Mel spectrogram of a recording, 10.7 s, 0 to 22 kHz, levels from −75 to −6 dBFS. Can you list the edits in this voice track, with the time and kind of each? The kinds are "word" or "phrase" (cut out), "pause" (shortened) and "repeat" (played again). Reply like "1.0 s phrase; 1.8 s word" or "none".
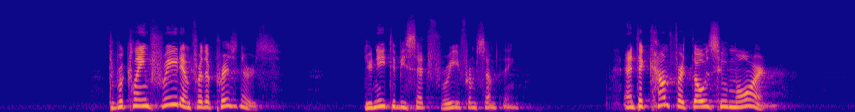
none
